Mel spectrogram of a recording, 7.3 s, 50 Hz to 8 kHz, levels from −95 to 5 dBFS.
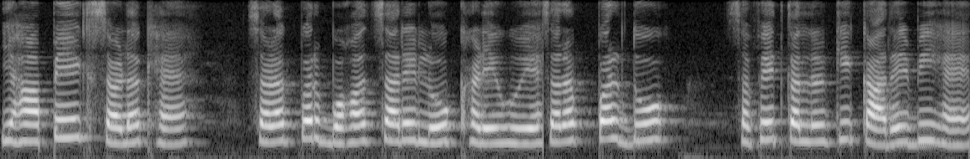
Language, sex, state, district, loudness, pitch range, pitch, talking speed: Hindi, female, Andhra Pradesh, Krishna, -15 LUFS, 265-305 Hz, 290 Hz, 175 wpm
